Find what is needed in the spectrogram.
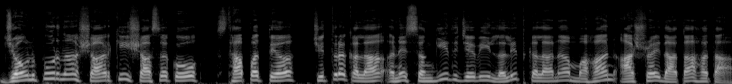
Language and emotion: Gujarati, neutral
